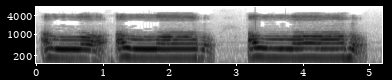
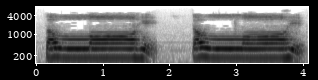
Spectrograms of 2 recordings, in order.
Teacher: آپ ذہن میں رکھیں کہ لام سے پہلے فتح ہے، آپ نے لام کو موٹا کر کے پڑھنا ہے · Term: لام جلالہ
